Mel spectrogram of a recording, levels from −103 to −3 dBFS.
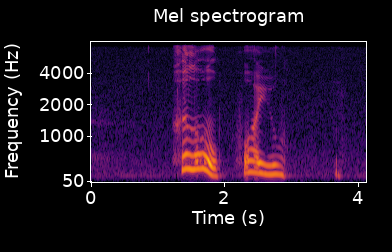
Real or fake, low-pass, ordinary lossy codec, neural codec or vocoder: real; 7.2 kHz; none; none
